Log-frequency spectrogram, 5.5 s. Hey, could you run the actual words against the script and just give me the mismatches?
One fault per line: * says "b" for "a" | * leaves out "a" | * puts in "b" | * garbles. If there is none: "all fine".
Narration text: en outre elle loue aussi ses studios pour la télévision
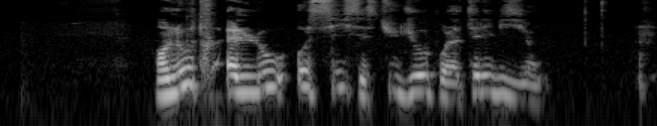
all fine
